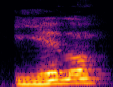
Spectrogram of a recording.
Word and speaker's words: hielo: So an example is ice cream, ice, hielo, hielo. There's no hielo.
